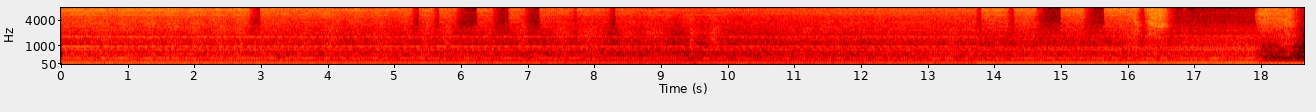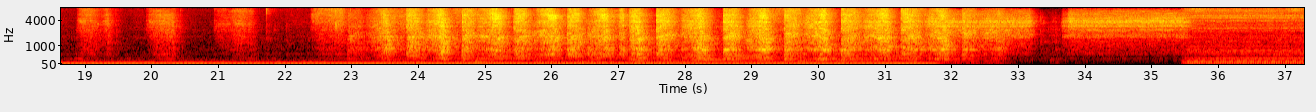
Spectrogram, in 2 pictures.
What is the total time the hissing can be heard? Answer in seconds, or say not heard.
37 s.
